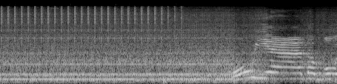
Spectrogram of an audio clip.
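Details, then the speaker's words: Old heater test run: fast, even ticking of the spark igniter for a couple of seconds, then the burner catches; normal ignition. "let it do a little bit of a cycle here on plane oh i like the sparking noise"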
